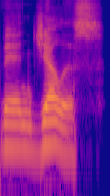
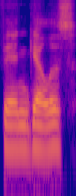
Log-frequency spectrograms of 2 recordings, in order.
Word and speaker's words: Vangelis: we did somebody asked about vangelis now i pronounced it vangelis but i that's a mispronunciation his name is pronounced van gaalis somebody pointed me to a uh interview with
